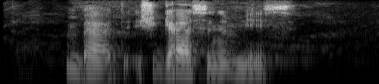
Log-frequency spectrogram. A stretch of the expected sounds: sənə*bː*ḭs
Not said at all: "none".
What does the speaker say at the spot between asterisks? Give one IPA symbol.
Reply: mː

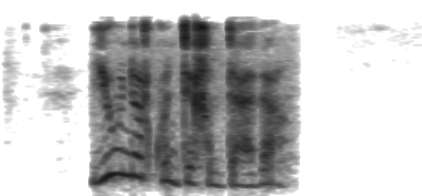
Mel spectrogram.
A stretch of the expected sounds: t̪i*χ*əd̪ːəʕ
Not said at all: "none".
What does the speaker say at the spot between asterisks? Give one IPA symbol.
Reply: χ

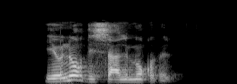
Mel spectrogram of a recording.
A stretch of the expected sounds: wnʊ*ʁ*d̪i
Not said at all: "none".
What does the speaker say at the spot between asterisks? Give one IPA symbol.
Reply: ʁ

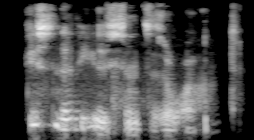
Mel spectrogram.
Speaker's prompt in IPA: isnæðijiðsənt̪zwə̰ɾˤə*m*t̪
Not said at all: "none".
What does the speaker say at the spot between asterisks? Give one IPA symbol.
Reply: n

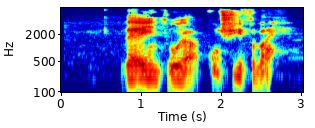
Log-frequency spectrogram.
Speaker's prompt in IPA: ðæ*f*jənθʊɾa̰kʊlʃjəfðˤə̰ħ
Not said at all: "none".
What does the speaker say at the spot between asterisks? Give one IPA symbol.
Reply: none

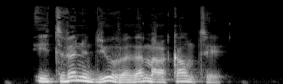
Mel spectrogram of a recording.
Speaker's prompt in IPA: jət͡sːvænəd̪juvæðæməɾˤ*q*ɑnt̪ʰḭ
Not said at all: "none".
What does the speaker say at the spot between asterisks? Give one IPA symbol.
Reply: k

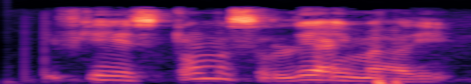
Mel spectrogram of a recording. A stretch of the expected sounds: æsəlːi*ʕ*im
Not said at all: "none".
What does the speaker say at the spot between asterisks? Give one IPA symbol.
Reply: ʕ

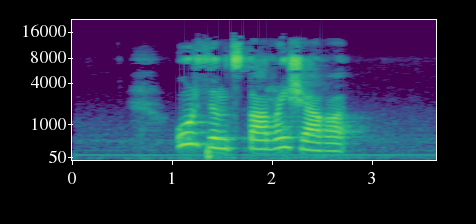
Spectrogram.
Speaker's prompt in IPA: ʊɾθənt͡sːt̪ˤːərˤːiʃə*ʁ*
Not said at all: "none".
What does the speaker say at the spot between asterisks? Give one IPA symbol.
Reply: ʁ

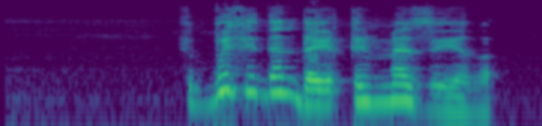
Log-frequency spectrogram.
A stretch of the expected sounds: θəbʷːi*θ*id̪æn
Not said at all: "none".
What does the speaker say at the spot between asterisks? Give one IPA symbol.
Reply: θ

